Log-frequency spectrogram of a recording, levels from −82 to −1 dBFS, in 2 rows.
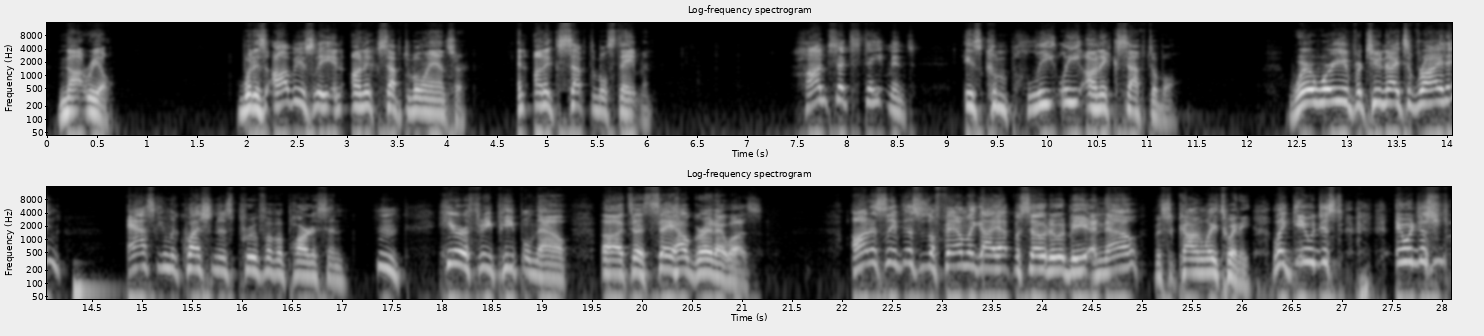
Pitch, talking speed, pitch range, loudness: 195 Hz, 145 wpm, 160-235 Hz, -19 LUFS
